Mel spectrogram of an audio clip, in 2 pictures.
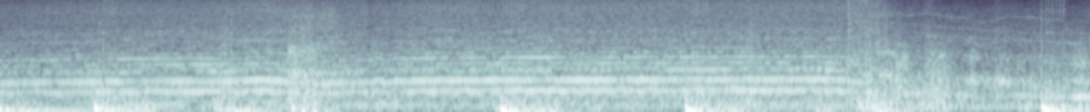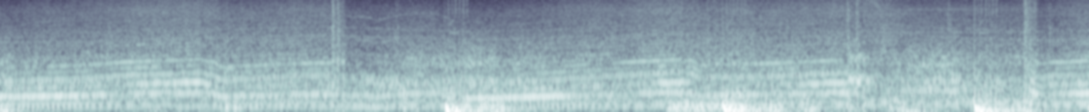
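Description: A racing car's gears shift with sharp cracks.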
